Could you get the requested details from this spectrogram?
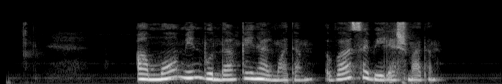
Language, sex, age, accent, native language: Uzbek, female, 18-24, Farg'ona, Uzbek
